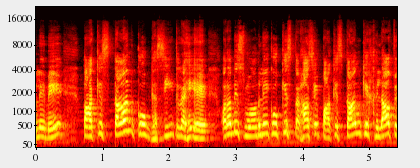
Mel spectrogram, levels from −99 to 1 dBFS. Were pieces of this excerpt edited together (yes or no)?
no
